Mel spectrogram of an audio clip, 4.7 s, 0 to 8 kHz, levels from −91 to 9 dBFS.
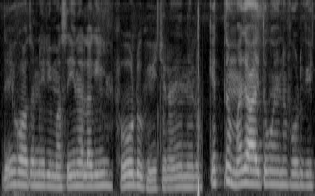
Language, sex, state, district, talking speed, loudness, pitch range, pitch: Bundeli, male, Uttar Pradesh, Budaun, 230 wpm, -31 LUFS, 160-190 Hz, 175 Hz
